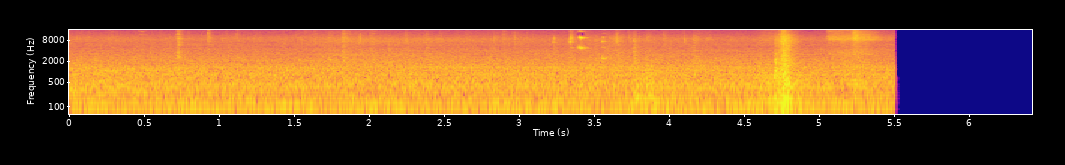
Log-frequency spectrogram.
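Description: Intercity coach bus idling at a stop, heard from inside the cabin as a steady low rumble with faint rattles. A single loud thud comes near the end, just before the sound cuts off suddenly.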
